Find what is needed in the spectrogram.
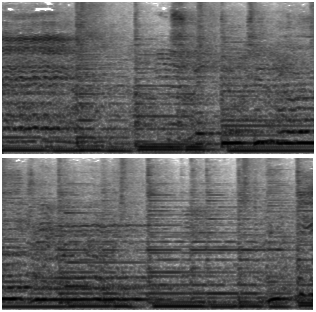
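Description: Live rock band playing an instrumental passage: acoustic guitar, electric bass and drum kit with regular cymbal hits.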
